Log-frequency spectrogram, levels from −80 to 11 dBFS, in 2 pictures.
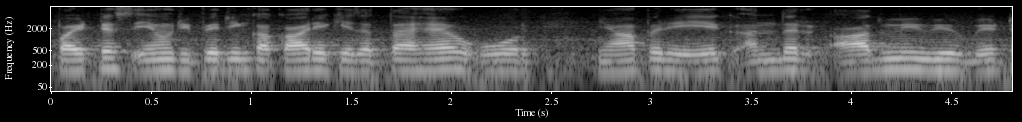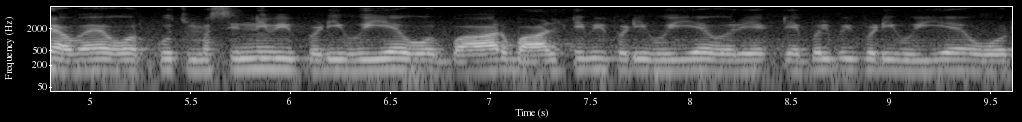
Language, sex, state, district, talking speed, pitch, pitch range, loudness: Hindi, male, Rajasthan, Bikaner, 250 wpm, 140 Hz, 135-145 Hz, -19 LUFS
